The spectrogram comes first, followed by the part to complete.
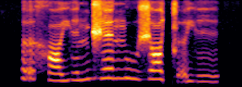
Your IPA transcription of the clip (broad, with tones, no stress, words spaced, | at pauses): ə̰˦ xɒ˨jɪ˧ nd͡ʒɛ˦n̪u˦˨ ʒɒ˦cə̰˨jɪ˨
